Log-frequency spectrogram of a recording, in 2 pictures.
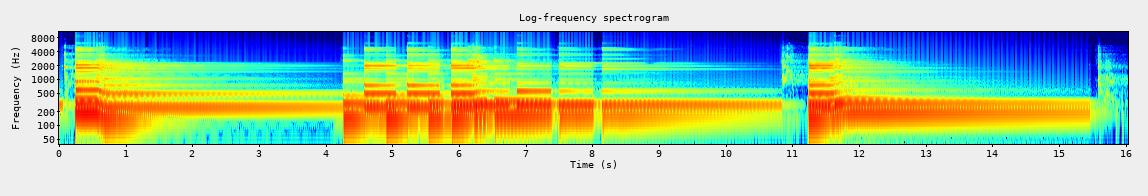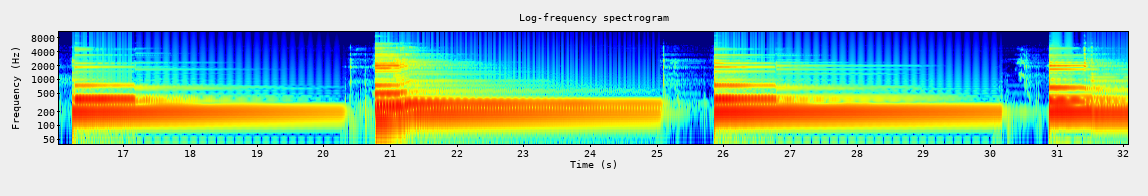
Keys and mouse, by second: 0.8 alt+middle click, 6.3 ctrl+z, 8.0 alt+middle click, 11.0 alt+w, 11.3 middle click, 14.3 middle click, 16.3 alt+w, 19.0 r, 25.1 alt+w, 26.5 middle click, 30.3 alt+w.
